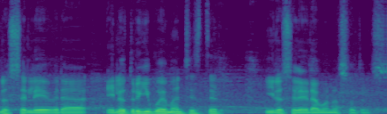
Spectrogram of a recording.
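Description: Noticeable background noise sits under a moderately paced voice with a Chilean accent and ordinary pitch variation. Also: man. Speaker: podcast host. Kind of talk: casual chat.

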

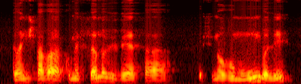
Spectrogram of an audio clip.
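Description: A man's voice carries a dark, mellow tone and moves at a moderate pace. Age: 30s. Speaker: tech entrepreneur. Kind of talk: casual interview.

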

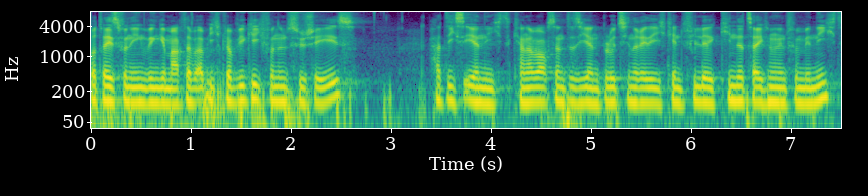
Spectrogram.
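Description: Speaking very fast in a French accent, a man keeps a medium pitch, a flat monotone delivery and very even loudness. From France, moved to Austria at 13. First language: French (speaking German). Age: young. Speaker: artist. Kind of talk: podcast interview.

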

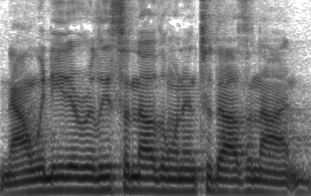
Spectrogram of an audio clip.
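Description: This man has an American accent. His pitch sits in the medium range. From United States. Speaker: podcast host. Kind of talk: casual chat. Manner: animated.

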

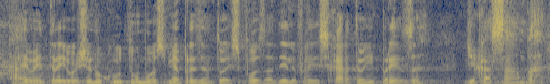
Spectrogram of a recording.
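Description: Very fast speech from a man at a fairly low pitch, with very even loudness and noticeable background noise. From Campinas, São Paulo, Brazil. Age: 50s. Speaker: pastor. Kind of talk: sermon. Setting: church. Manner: animated.

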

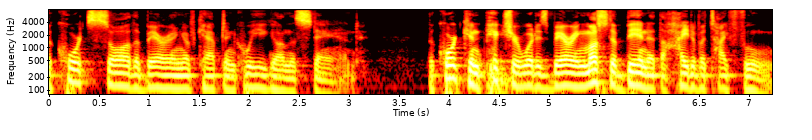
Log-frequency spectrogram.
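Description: With ordinary pitch variation, a man talks in a plain, everyday voice at medium pitch. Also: moderate pace. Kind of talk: courtroom drama performance, formal closing argument delivered in court. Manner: measured, solemn, formal oratory with grave, reluctant tone.

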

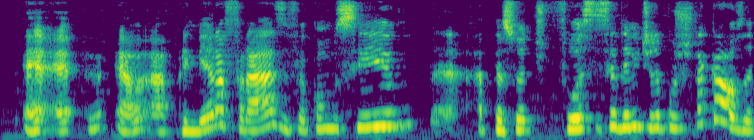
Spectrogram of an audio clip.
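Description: A man projects a raised voice at an extremely high pitch, with ordinary pitch variation. His pace is moderate, and background noise is noticeable. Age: 40s. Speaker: podcast host. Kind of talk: casual chat.

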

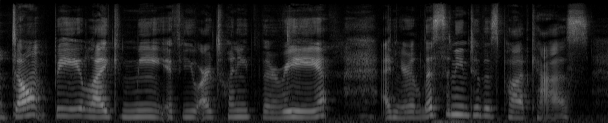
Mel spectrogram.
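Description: In a very clean recording with a silent background, a woman talks at a medium pitch. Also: ordinary pitch variation. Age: 20s. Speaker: university student. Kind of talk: casual chat. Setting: recording at a friend's house.

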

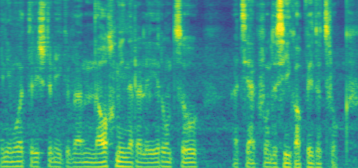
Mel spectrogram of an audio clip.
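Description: The speaker's dark, mellow tone rushes along at a very fast pace. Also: man. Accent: Zurich. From Zurich, Switzerland. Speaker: guest with Iranian family background. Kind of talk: casual interview. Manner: halting, many fillers.

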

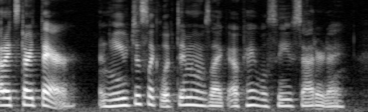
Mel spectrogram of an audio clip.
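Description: A woman talks at a very fast pace in an animated tone at medium pitch. The recording is very clean, with a silent background. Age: 30s. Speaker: pastry chef. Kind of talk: casual chat. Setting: studio.

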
